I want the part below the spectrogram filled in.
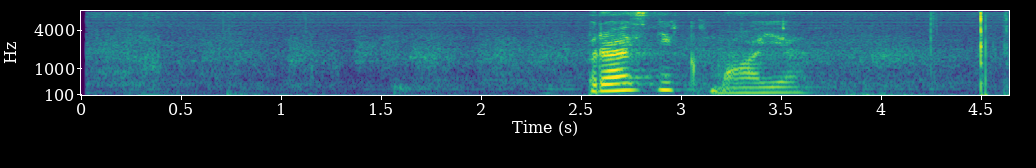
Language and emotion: Russian, neutral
